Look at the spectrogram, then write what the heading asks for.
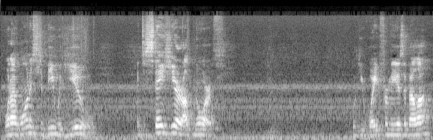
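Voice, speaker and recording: An actor on stage playing an earnest, wounded young working-class boyfriend, plain-spoken and intense. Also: male voice, on the high side, normal speed, natural voice. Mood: pleading, devoted. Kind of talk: live stage play acting. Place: indoor theatre stage, far from microphone. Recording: distant, echoey theatre recording with faint noise.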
